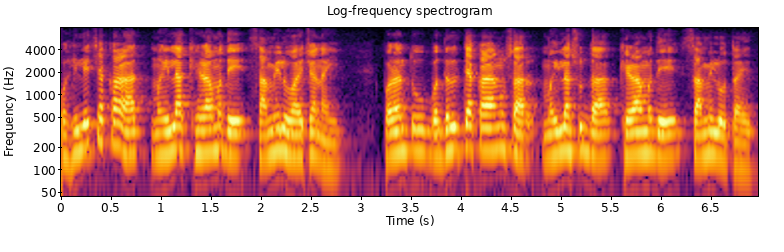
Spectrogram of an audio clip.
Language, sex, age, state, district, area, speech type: Marathi, male, 18-30, Maharashtra, Washim, rural, spontaneous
